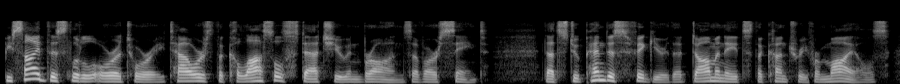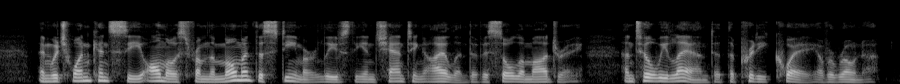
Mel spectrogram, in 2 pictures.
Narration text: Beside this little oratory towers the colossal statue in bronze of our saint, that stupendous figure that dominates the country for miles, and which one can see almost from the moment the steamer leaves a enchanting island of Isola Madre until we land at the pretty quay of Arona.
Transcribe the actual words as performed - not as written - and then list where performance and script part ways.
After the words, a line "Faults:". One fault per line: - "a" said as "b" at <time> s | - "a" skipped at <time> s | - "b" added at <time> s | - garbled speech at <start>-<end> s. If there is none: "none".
Beside this little oratory towers the colossal statue in bronze of our saint, that stupendous figure that dominates the country for miles, and which one can see almost from the moment the steamer leaves the enchanting island of Isola Madre until we land at the pretty quay of Arona.
Faults:
- "a" said as "the" at 12.5 s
